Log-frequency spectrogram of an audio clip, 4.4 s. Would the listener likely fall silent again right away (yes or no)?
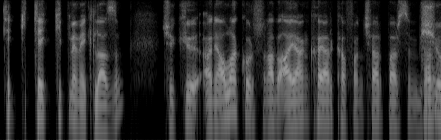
yes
